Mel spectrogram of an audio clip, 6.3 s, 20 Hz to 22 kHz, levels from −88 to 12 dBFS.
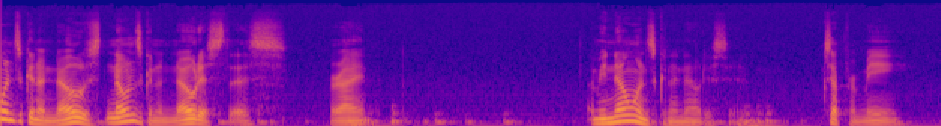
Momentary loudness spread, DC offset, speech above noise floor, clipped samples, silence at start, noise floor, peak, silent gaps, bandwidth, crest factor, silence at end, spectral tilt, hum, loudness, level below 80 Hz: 20 LU; under 0.1%; 32 dB; under 0.1%; 0 s; -52 dBFS; -4 dBFS; none; 19 kHz; 18 dB; 0.3 s; -6 dB/octave; none; -20 LUFS; -46 dBFS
